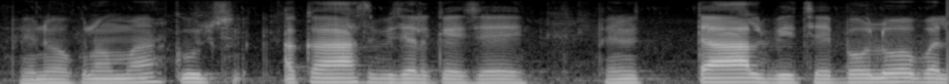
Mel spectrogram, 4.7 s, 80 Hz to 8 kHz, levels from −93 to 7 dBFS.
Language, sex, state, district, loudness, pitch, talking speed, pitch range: Angika, male, Bihar, Bhagalpur, -22 LUFS, 135 Hz, 175 wpm, 130-145 Hz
